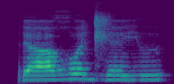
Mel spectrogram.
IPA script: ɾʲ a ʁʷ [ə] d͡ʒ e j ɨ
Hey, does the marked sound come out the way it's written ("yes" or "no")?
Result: no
